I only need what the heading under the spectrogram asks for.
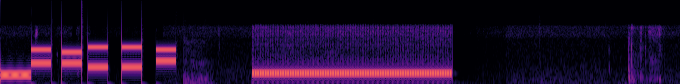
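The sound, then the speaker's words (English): A phone number is dialed in quick touch-tone beeps, about seven short dual-pitched tones in a row, followed by a steady, loud ringing tone lasting around two seconds, then near silence with a faint click. “We're just going to get her on the line with the phone number that you gave us, and let's see if we can't get you guys talking, all right?”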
